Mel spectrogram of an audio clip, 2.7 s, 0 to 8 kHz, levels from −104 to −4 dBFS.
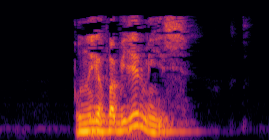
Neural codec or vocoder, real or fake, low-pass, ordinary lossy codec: codec, 16 kHz, 16 kbps, FreqCodec, larger model; fake; 7.2 kHz; MP3, 24 kbps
